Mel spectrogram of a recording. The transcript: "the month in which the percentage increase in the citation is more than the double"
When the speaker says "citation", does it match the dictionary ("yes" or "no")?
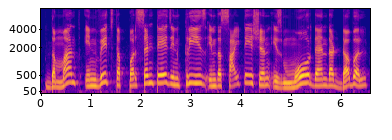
yes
